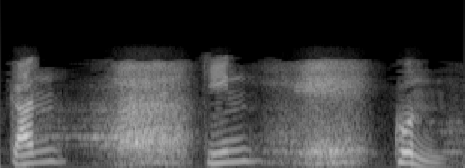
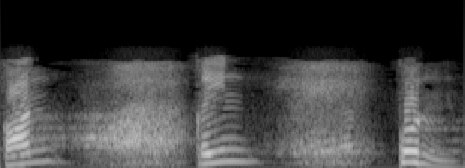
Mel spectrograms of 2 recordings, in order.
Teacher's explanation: کاف کو باریک ڈنڈی والا جو کاف ہوتا ہے اس کو باریک پڑھیں گے، اور اس سے آگے جو قاف ہے اس کو پر پڑھیں گے، موٹا پڑھیں گے، اس لیے کہ یہ حروف مستعلیہ میں سے ہے۔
